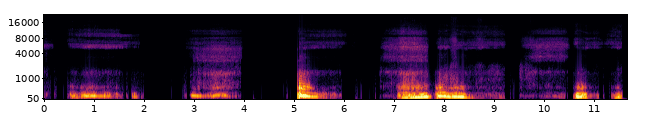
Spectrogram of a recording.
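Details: Sleeping pet dog snoring: deep, throaty, rattling breaths come every two to three seconds, some with a sharper snort at the start, between quiet pauses.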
